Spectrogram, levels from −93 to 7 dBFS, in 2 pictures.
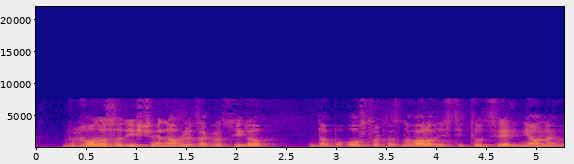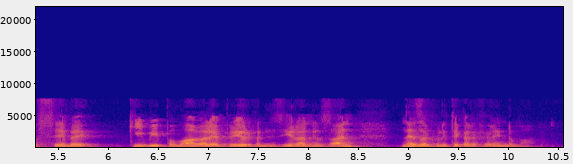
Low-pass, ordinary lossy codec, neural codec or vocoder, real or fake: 19.8 kHz; AAC, 24 kbps; none; real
